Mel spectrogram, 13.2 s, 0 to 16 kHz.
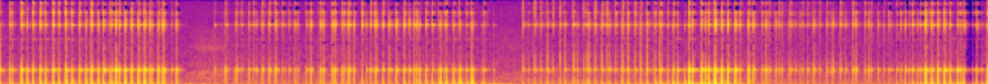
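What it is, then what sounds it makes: Glass jar. A glass jar is tapped in fast, continuous flurries of short, dry clicks, pausing briefly twice. Each tap carries a faint glassy ring around 630 Hz with bright high overtones and dies away almost immediately.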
